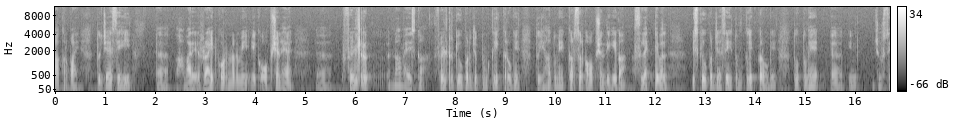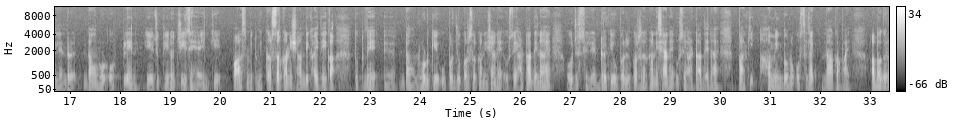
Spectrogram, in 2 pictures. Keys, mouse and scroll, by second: 7.5-10.6 drag, 24.6 click, 27.6 click, 33.2 click.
